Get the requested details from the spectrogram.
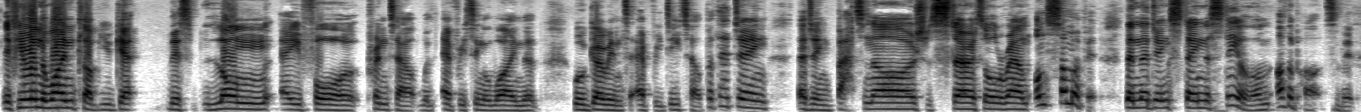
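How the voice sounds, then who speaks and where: A man's voice: on the high side, expressive, normal speed, a little mellow. Enthusiastic man explaining wine in conversation.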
